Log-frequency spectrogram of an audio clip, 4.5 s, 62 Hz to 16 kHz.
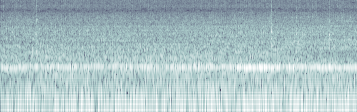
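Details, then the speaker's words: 2014 Nissan Sunny after IPDM repair for A/C compressor not working: smooth, even idle with a steady mid-pitched compressor hum on top; compressor engaged and healthy. "बिल्कुल कम कर रहा है। Compressor चालू हो गया"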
